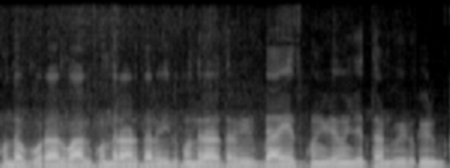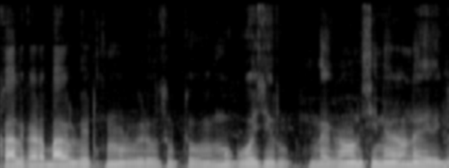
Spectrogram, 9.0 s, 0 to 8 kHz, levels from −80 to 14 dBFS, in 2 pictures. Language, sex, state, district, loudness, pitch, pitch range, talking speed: Telugu, male, Telangana, Nalgonda, -17 LUFS, 110 Hz, 105-110 Hz, 195 wpm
